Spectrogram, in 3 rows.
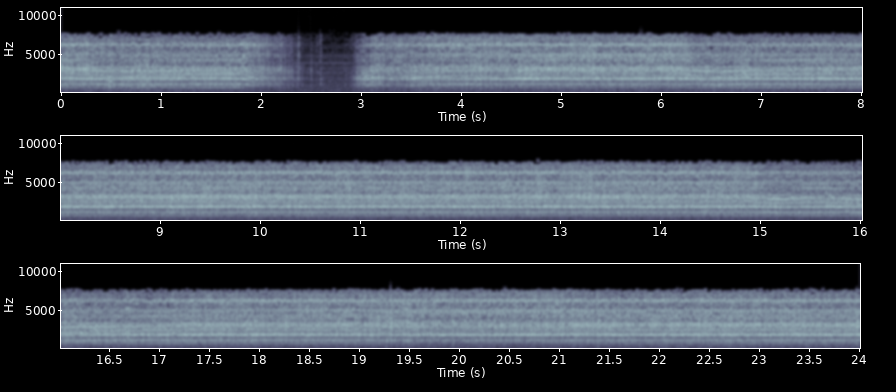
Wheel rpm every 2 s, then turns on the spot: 150, 60, 160, 160, 160, 160, 160, 160, 160, 160, 160, 160.
none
